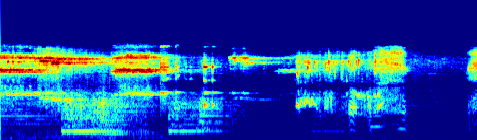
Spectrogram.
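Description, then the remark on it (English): Liquid pours into a glass as a man pours himself a drink, a steady splashing stream, then a second shorter pour, followed by lighter glassy clinks and handling sounds. “I'm just pouring myself a drink.”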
